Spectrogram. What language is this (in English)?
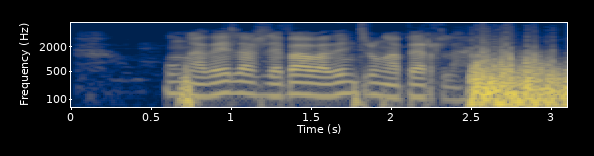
Galician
